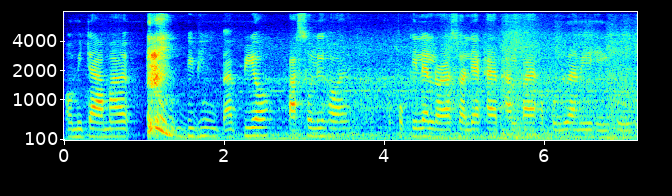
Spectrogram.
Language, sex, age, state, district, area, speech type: Assamese, female, 60+, Assam, Lakhimpur, urban, spontaneous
